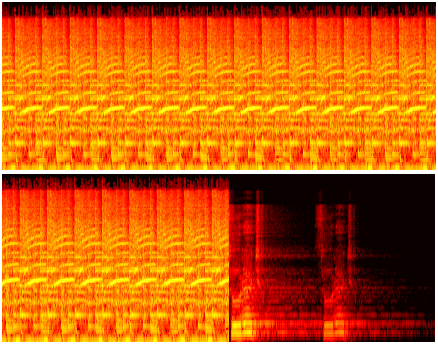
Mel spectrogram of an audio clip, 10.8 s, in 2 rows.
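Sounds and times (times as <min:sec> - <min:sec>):
hard vibration dance music beat: 0:00.0 - 0:08.3.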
